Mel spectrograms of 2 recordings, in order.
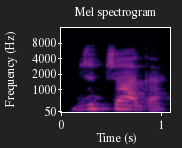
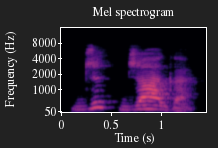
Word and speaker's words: джиджага: Слово стиральная машина джиджага. Видите, какое удачное слово. Мы в этом слове дважды используем звук дж. Джиджага.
